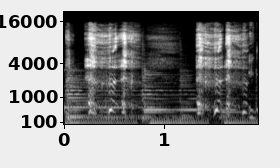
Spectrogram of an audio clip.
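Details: Acted coughing in a cough-syrup advertisement: two harsh coughing bursts from a child over steady background music; a simple cough.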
